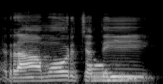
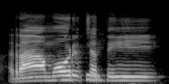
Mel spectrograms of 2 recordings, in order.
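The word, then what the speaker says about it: रामोऽर्चति: ये क्या बोला जाएगा? रामोर्चति। तब अ का उच्चारण नहीं होगा, रामोर्चति, बालोपी, रामोर्चति।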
